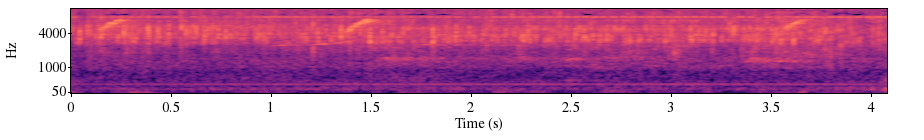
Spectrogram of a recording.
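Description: Faint steady run of water from a gravity-fed hose filling a small dug fish pond, with three short rising bird chirps over it.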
